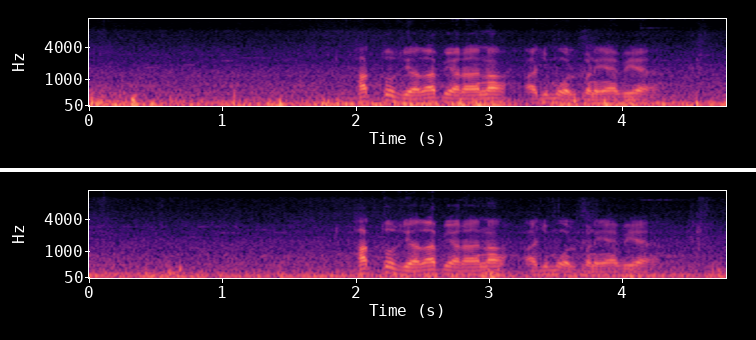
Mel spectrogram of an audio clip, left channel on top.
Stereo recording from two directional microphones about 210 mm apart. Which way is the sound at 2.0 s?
10° right (ahead or behind).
